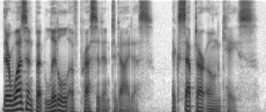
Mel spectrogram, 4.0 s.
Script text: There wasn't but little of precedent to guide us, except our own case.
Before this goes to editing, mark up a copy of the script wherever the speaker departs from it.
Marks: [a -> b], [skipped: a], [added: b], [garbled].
There wasn't but little of precedent to guide us, except our own case.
